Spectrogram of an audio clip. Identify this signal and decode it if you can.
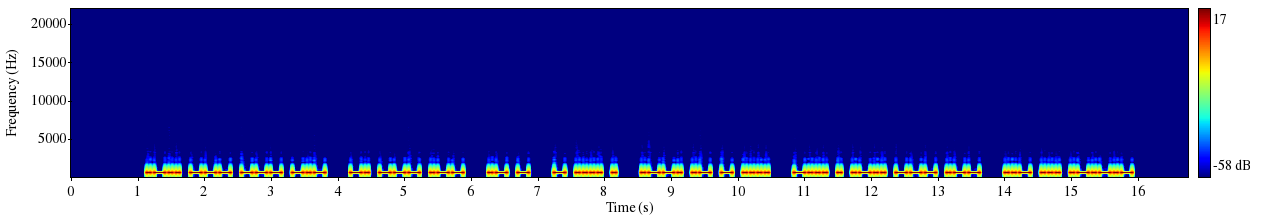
Morse code, heard as a keyed tone, about 22 wpm, 700 Hz. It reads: LOOK NOW AT THE PATH BELOW US.
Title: Sentences from Top 1400 Words 22wpm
